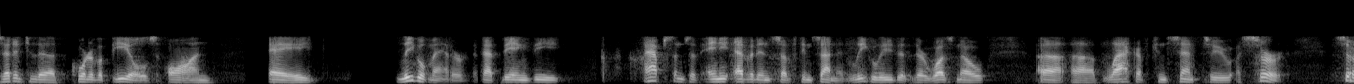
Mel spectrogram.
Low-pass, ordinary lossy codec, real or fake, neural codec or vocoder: 3.6 kHz; AAC, 24 kbps; fake; codec, 16 kHz in and 24 kHz out, 0.6 kbps, FocalCodec, streaming, 4096 codes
